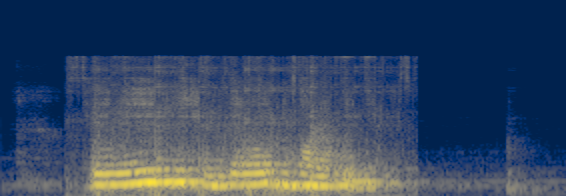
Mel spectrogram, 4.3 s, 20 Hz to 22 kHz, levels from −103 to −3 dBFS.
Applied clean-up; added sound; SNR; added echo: neural separator model SepFormer DNS4.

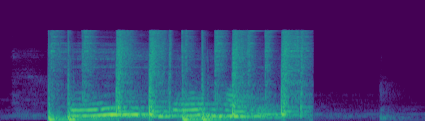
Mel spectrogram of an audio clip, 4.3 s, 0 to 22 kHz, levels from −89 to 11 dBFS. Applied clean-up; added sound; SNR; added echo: none; Drum kit; 0 dB; reverberation time 0.9 s.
